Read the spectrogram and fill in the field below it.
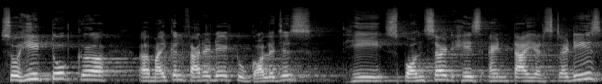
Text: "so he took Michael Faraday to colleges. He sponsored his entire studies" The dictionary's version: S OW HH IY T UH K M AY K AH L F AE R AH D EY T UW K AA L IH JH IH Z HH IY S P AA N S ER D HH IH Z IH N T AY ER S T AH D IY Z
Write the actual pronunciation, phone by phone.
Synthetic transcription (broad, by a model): S OW HH IY T UH K M AY K AH L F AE R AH D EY T UW K AA L IH JH IH Z HH IY S P AA N S ER D HH IH Z IH N T AY ER S T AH D IY Z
